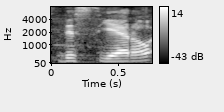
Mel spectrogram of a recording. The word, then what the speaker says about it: De Cero: I know how to pronounce it correctly. It's De Cero, and I don't know what is the name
